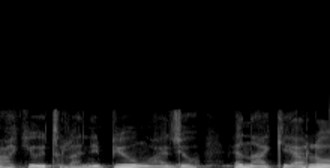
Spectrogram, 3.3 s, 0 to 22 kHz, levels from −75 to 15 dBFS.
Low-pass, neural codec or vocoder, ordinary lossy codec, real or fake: none; none; none; real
